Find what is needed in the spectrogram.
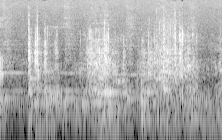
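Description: Wooden toy car pieces being handled and wheels fitted: a few sharp clicks, then a light continuous rattle of wood clicking on wood and against the table.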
